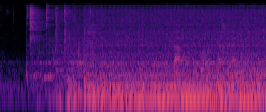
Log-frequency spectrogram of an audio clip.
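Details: Motorcycle engine after valve adjustment and compression test: fires quickly and settles into a smooth, regular idle with no ticking or tapping; running healthy.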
